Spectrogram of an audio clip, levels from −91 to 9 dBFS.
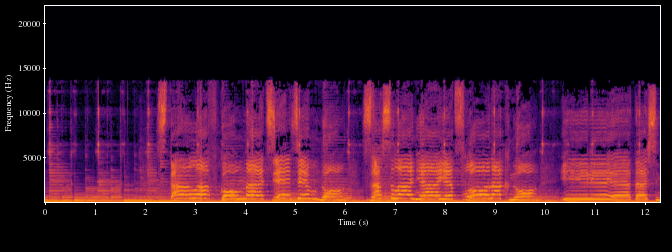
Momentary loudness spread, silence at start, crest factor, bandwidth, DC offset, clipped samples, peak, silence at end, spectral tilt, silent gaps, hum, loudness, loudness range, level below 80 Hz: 9 LU; 0 s; 14 dB; 14 kHz; under 0.1%; under 0.1%; 0 dBFS; 0 s; -4 dB/octave; none; none; -14 LUFS; 3 LU; -40 dBFS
